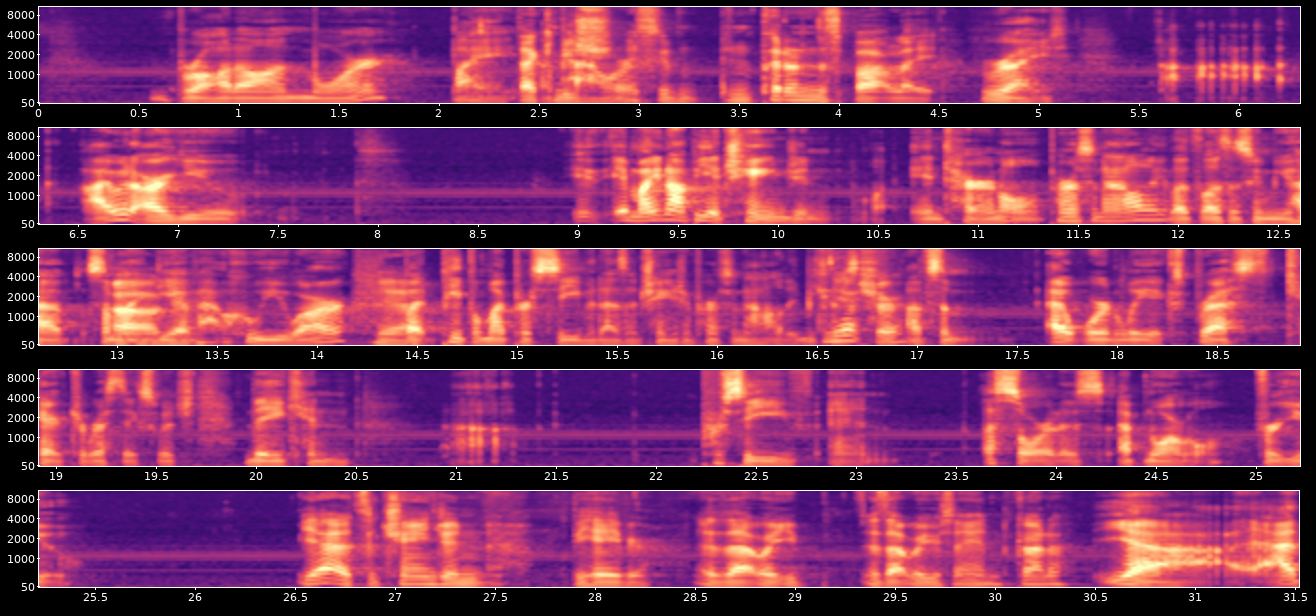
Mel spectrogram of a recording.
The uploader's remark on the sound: SORRY about the weird ambient buzz, we recorded in a different location that usual so we'll make sure not to use this spot again.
